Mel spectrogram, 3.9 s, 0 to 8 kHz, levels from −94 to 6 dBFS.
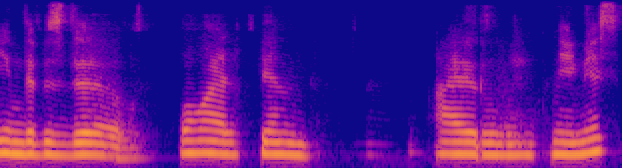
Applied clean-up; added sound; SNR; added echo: neural mask model DeepFilterNet 3.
